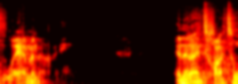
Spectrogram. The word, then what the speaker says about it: Lamini: of my friends, and she was pronouncing it Lamini. And I was like, what is this? How do you say this? And then I got on a call with their team, and they're like, oh, it's pronounced Lamini.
